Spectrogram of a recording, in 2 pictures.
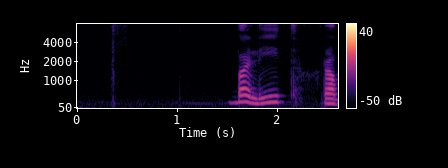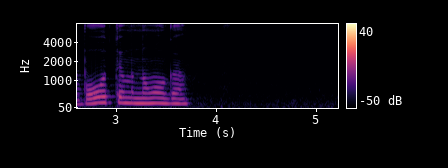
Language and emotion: Russian, sad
